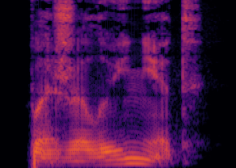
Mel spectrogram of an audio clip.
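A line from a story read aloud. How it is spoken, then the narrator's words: Mutter. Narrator (Russian): пробормотал Макс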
